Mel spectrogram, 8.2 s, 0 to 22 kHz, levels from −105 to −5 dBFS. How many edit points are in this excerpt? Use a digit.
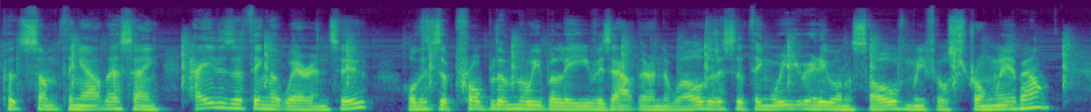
0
